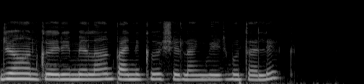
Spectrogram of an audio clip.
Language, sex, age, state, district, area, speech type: Kashmiri, female, 45-60, Jammu and Kashmir, Ganderbal, rural, spontaneous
